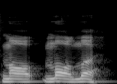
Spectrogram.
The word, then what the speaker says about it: Malmö: Malmö. I think that's the way you pronounce it. No, it's Malmö.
